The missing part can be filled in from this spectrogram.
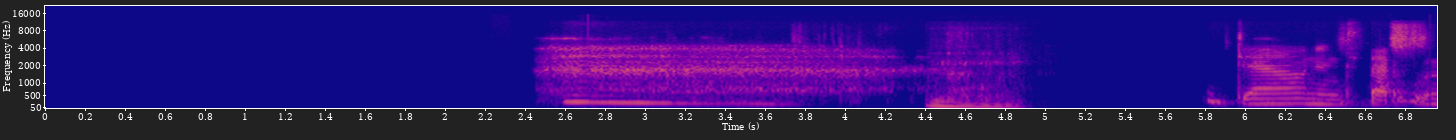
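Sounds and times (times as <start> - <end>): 
speech: 2.4 - 5.0, 5.8 - 6.9
deep breathing, inhaling through nose and exhaling through mouth: 2.7 - 5.0.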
